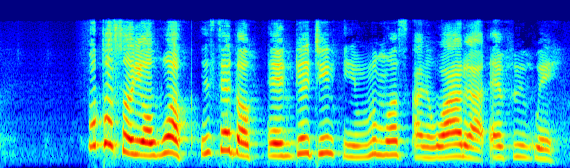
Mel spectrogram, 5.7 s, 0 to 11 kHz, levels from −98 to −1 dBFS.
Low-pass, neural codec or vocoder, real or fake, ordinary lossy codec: 7.2 kHz; codec, 16 kHz, 1 kbps, FunCodec, trained on LibriTTS, 50 frames a second; fake; MP3, 96 kbps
